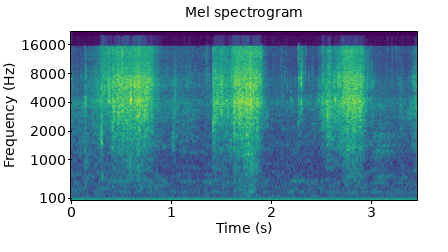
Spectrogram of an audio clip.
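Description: An anti-termite decoction is poured onto soil in three separate splashing bursts, each lasting under a second, with short quiet pauses between them.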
